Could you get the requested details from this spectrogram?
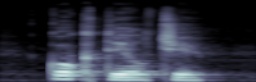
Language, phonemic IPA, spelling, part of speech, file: Dutch, /ˈkɔktelcə/, cocktailtje, noun, Nl-cocktailtje.ogg
- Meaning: diminutive of cocktail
